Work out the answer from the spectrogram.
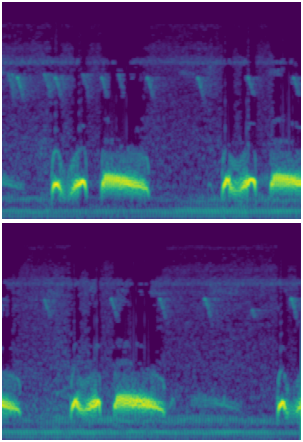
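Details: Spotted dove coos for trapping lure: three double-note-and-long-coo phrases plus the start of a fourth, with repeated faint high chirps and a steady low hum in the background.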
